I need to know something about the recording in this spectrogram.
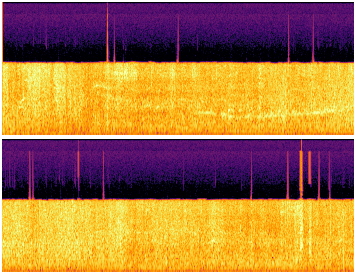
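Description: Steady rush of wind on the microphone and the rumble of an Arrow/Vekoma suspended roller coaster train running along its track, heard from a rider's seat. A faint tone glides down and back up midway, and there are a few sharp clicks near the end.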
